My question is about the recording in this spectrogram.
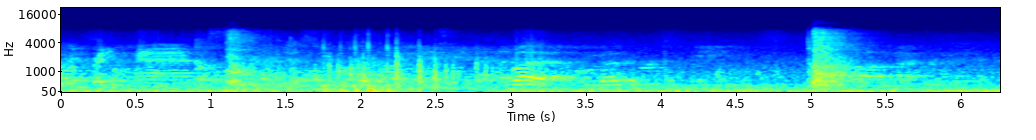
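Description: Foosball ball and rods knocking during fast play on a foosball table: a few sharp clacks, a quick cluster around two seconds in, and the loudest single crack about five seconds in.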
